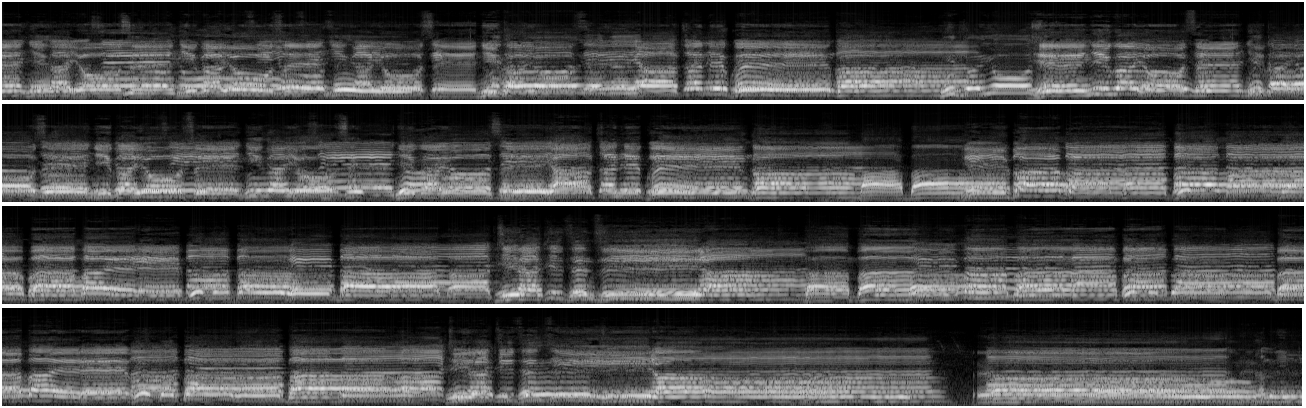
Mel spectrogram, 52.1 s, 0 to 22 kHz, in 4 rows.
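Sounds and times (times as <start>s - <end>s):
choir singing a hymn: 0.0s - 52.0s.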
